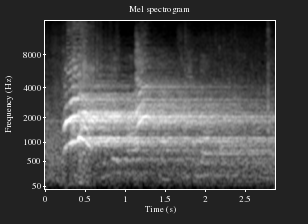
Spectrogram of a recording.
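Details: During training at Port of Nagoya Public Aquarium on 7 October 2018, beluga Nana or Niko gives a bright, rich, sustained squealing call that starts abruptly, rises slightly, re-accents near the middle and tapers off in a reverberant hall.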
